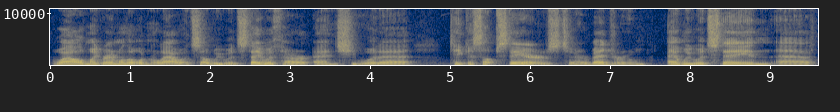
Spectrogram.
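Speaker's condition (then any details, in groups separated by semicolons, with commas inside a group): No condition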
